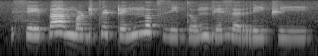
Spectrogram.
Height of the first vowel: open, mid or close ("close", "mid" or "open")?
mid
